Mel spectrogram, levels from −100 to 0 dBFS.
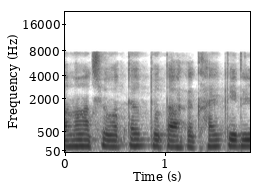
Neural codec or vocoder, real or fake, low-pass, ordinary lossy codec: codec, 16 kHz, 4 kbps, FreqCodec, smaller model; fake; none; none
